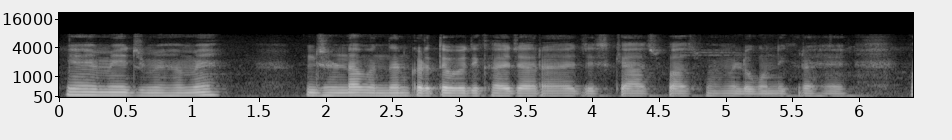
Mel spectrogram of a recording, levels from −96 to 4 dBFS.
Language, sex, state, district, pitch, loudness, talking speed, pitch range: Hindi, male, Chhattisgarh, Raigarh, 110 Hz, -29 LUFS, 185 wpm, 105-120 Hz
